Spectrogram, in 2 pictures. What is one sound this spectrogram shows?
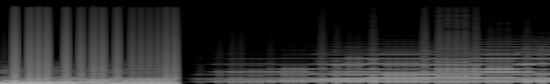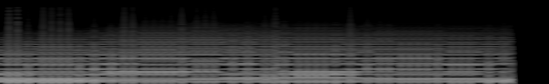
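A bright, triumphant game tune plays.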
